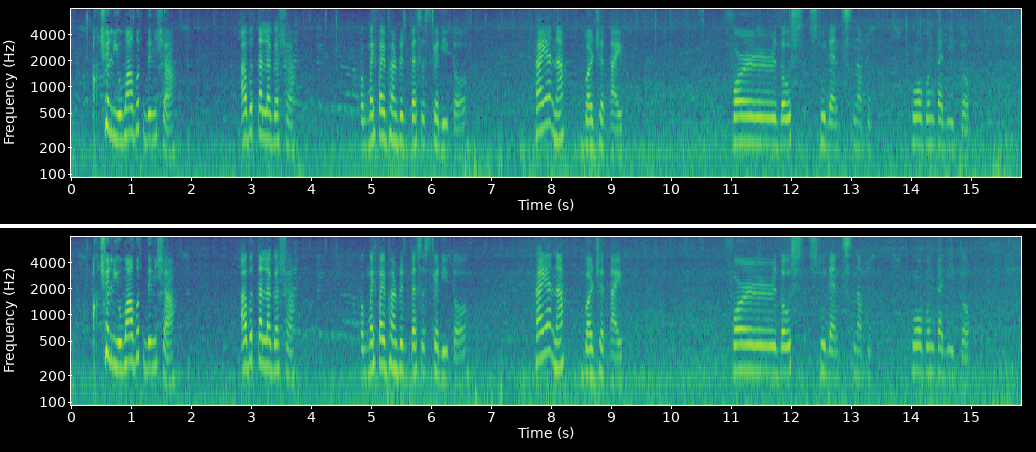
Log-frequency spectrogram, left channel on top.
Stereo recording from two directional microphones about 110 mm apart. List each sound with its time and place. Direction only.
0.3 s speech: 25° right (ahead or behind)
2.8 s speech: 25° right (ahead or behind)
4.8 s speech: 15° right (ahead or behind)
6.1 s speech: 30° right (ahead or behind)
7.7 s speech: 20° right (ahead or behind)
11.0 s a sound: 5° right (ahead or behind)
14.0 s speech: 5° right (ahead or behind)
